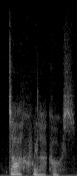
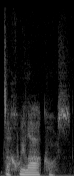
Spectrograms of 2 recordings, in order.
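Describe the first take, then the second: First: The stress is on the first syllable. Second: The stress is on the third syllable. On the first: It names the first half of April. "the first half of April is" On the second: It names the month of September. "The month of September is"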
